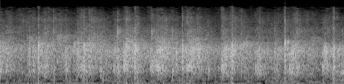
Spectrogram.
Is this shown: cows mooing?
no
